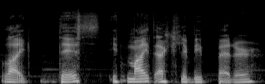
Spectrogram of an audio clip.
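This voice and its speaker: A man livestreaming, chatting casually with viewers in a rambling, halting way as he muses aloud. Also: medium pitch, fairly even intonation, creaky. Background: background music.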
